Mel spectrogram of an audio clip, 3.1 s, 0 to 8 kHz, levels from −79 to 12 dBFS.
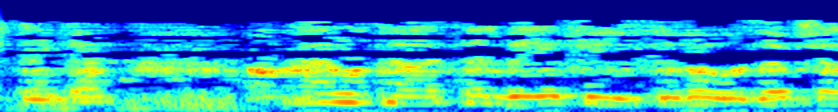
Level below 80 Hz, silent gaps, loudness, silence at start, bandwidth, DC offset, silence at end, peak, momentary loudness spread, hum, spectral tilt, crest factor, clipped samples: -46 dBFS; none; -17 LUFS; 0 s; 5 kHz; under 0.1%; 0 s; -2 dBFS; 6 LU; none; -11 dB/octave; 16 dB; under 0.1%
